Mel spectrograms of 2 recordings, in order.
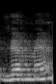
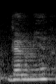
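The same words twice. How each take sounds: First: "Vermeer" said as ver-MAIR; French-style pronunciation. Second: "Vermeer" said as ver-MEER; alternative pronunciation. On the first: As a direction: say "Vermeer" with an open è in the last syllable. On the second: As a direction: say "Vermeer" with a long ee in the last syllable. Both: Shown as a demonstration. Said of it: "je sais pas trop".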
